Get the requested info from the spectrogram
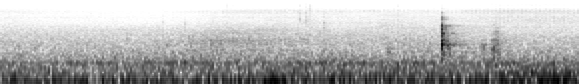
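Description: Steady low rumble of outdoor street traffic, with a single sharp clink a little after four seconds in as a plate is set down on another plate.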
